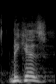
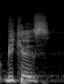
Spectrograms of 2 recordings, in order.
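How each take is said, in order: Both takes have the same delivery.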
